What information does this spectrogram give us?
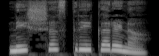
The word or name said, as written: ನಿಶ್ಶಸ್ತ್ರೀಕರಣ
